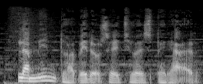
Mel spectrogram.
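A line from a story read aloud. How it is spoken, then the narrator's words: Formal tone. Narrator (Spanish): empezó en tono formal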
